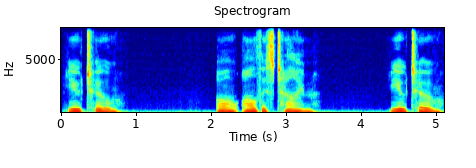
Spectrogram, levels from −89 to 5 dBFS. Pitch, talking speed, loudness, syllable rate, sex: 140 Hz, 80 wpm, -14 LUFS, 2.9 syllables/s, female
